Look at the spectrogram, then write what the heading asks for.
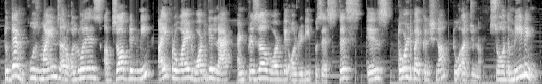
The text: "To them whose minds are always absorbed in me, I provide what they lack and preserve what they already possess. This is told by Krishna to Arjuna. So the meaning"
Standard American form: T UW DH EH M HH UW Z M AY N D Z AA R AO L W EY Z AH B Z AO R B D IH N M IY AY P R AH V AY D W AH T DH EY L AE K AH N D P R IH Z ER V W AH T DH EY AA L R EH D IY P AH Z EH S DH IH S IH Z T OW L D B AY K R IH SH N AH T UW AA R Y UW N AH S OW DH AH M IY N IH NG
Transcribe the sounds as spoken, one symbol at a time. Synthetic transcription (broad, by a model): T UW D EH M HH UW Z M AY N D Z AA R AO L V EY Z AH B Z AO R B D IH N M IY AY P R AH V AY D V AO T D EY L AE K AH N D P R IH Z ER V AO T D EY AA L R EH D IY P AH Z EH S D IH S IH Z T OW L D B AY K R IH SH N AH T UW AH R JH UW N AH S OW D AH M IY N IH NG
